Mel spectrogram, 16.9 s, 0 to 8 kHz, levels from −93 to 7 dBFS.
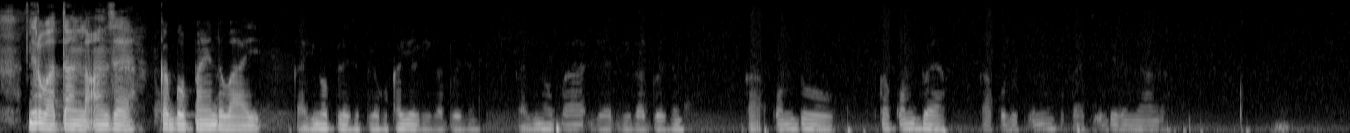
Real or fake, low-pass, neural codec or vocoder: real; 7.2 kHz; none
